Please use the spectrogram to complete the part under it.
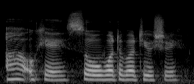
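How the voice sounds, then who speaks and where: A woman with an Indian accent hosting a podcast interview, asking friendly questions in a halting way with lots of fillers. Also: medium pitch, flat delivery. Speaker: podcast host interviewing teenagers. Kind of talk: casual interview chat. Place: indoors at a cultural centre.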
